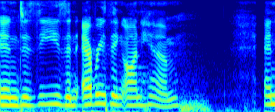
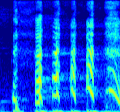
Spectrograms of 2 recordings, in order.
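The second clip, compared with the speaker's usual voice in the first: high-pitched chuckle; laugh; 11 semitones higher than usual. Real, not acted. Preacher joking about being fried up, laughing. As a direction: laugh lightly at your own joke.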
